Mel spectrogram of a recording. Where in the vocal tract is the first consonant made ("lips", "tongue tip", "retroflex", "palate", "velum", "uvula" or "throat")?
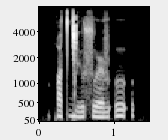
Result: uvula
